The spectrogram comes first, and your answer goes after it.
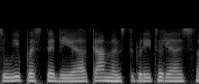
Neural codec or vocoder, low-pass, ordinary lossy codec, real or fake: codec, 16 kHz, 0.5 kbps, FreqCodec, larger model; 5.4 kHz; MP3, 48 kbps; fake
